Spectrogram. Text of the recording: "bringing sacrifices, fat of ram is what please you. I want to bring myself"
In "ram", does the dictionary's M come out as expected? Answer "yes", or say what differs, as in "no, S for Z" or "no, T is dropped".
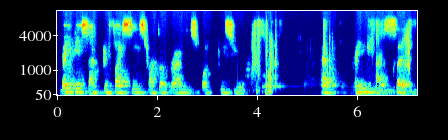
no, M is dropped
